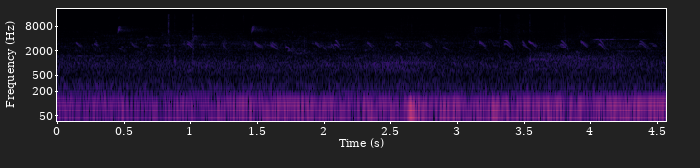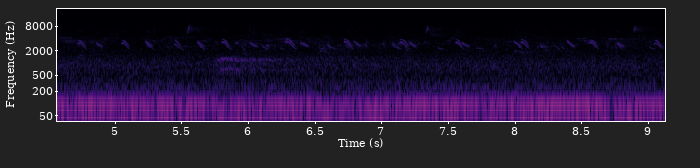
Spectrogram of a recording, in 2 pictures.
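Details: At an American robin nest where six-day-old young are fed, a rapid chorus of short high chirps rises into dense, steady runs in the second half, with low rumbling noise underneath.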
